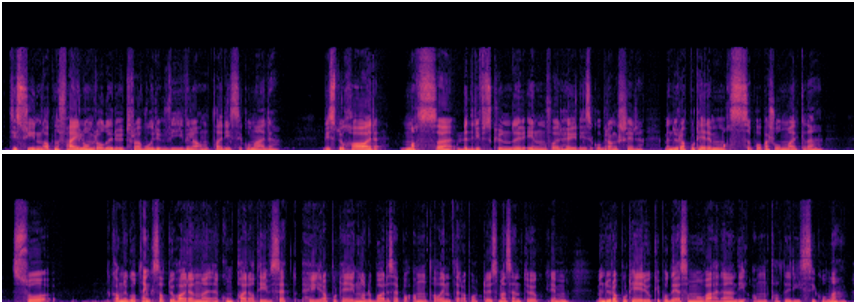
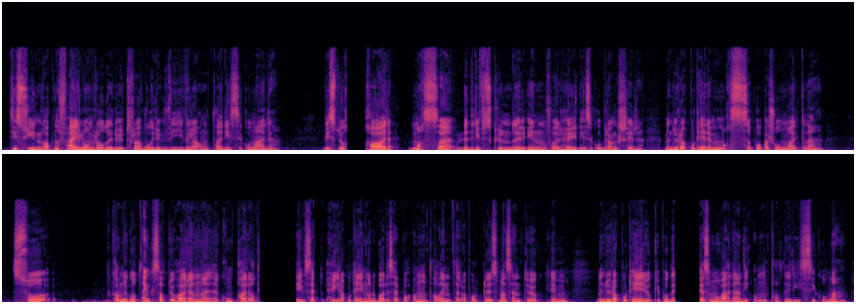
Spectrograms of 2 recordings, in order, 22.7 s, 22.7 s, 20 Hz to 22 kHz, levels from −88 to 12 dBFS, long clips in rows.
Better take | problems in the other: first | audio freezing; at 4.5 s, at 15 s and at 20 s

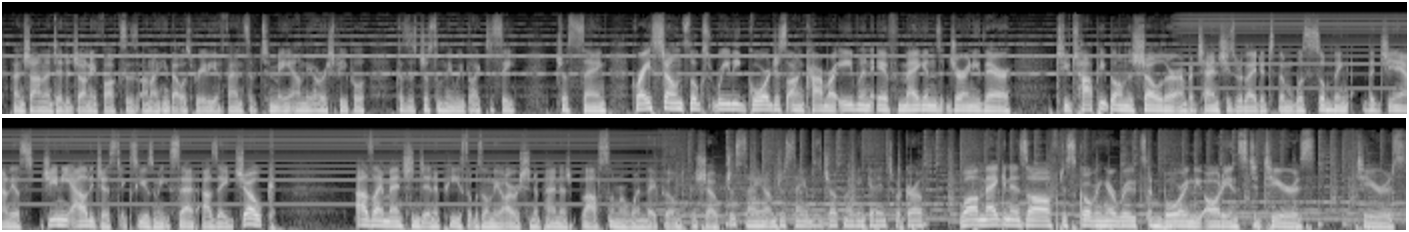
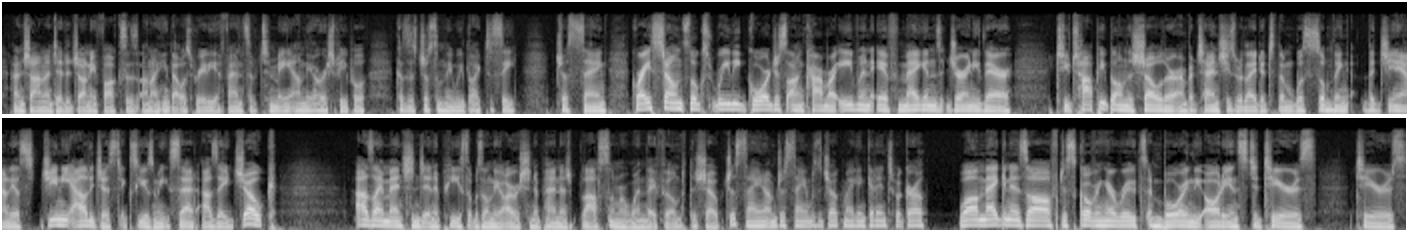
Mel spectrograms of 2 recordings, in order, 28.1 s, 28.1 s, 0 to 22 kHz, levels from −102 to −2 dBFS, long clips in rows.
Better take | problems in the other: second | background music; noticeable; throughout; 15 dB below the speech

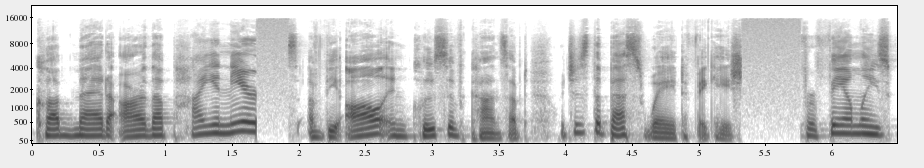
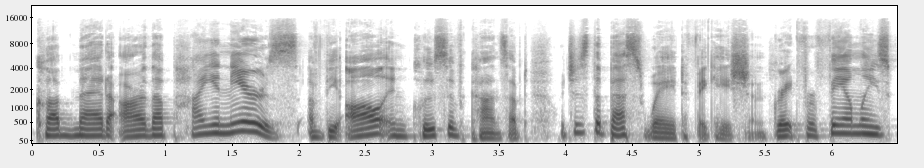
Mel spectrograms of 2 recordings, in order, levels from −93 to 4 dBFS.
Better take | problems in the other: second | audio cutting out; filled with static; at 1.5 s and at 5.5 s

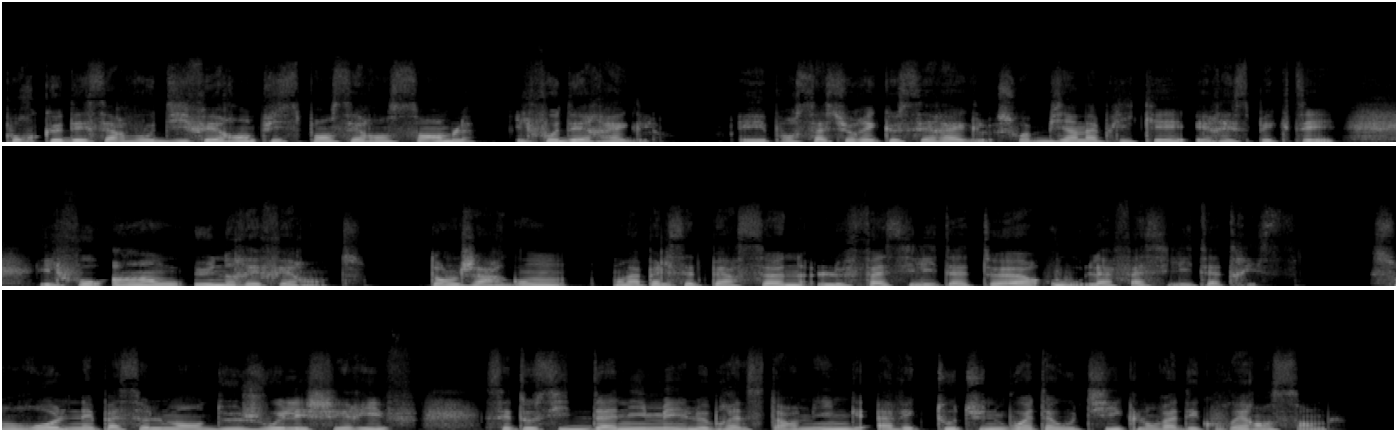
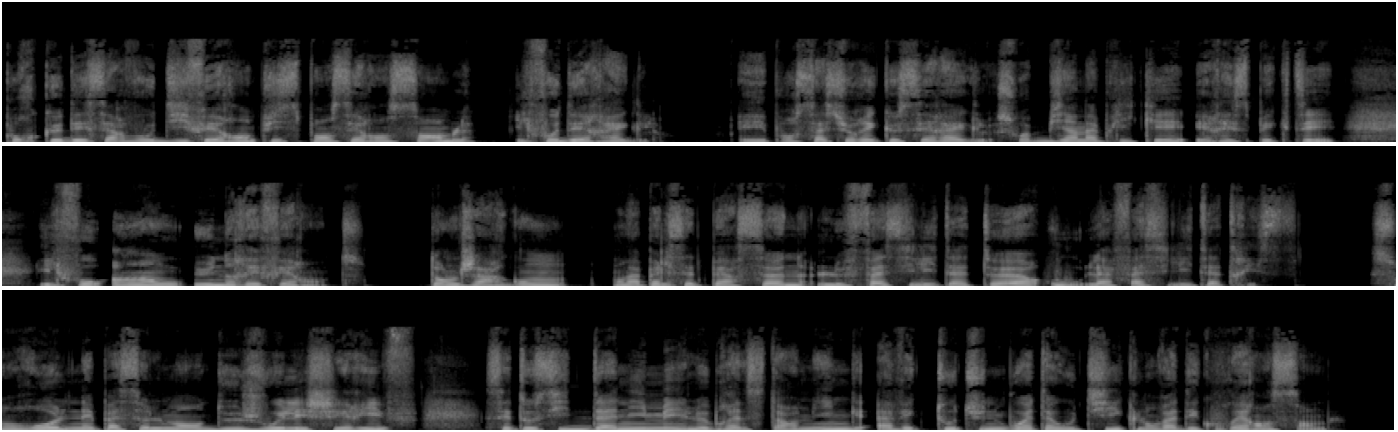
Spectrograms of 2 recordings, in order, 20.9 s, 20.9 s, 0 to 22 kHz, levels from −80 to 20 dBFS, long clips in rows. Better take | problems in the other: second | muffled; slightly; fading above 3 kHz

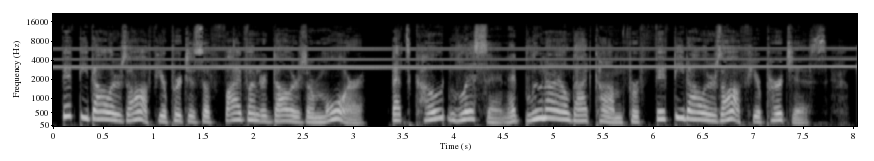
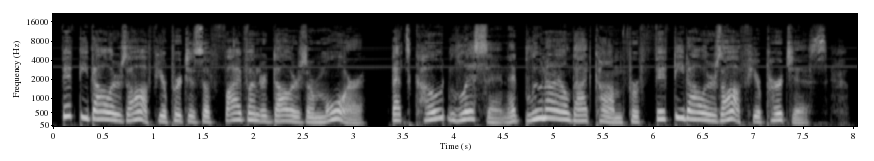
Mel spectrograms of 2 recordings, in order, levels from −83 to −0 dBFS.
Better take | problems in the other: second | high-pitched whine; loud; throughout; 3 kHz, 5 dB below the speech; faint in the second

